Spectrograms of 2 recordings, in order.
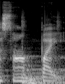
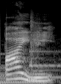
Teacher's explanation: atau ai pada kata sampai di mana pada suku kata pai vokal A dan vokal I tidak dapat dipisahkan menjadi pa i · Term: diftong Ai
